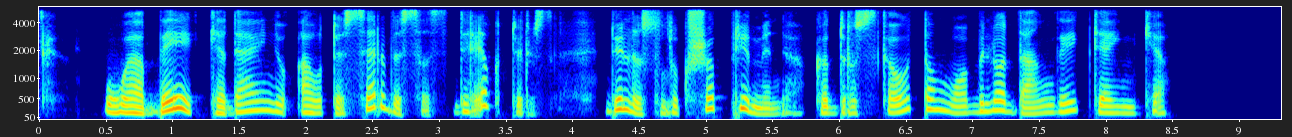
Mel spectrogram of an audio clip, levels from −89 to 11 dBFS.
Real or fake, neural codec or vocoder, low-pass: fake; codec, 16 kHz, 1 kbps, FunCodec, trained on LibriTTS, 50 frames a second; 5.4 kHz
